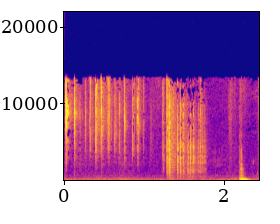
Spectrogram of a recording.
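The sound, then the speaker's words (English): Four dice, rolled for a toughness check in a tabletop game, clatter across a tabletop: light ticking and rattling, a brief flurry of hard clicks in the middle, then a single duller knock as they settle. No voices. “No, so roll 4 dice.”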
